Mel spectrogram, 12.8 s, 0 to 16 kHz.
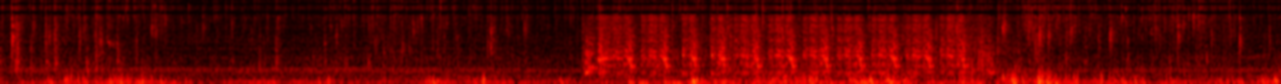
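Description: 2012 CFMoto Terralander 500 ATV engine being cold-started. About six seconds in the sound suddenly becomes louder and busier, then eases off some four seconds later.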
